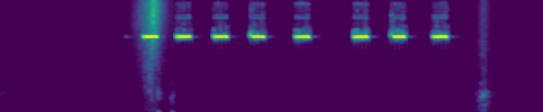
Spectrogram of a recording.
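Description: Cricket chirps used as a jingle for a Spanish podcast segment called "El grillo de la semana": about eight evenly spaced, sharp chirps sound alone in a clean recording, bracketed by short bursts of noise at the start and end.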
